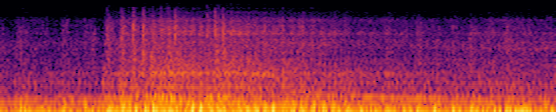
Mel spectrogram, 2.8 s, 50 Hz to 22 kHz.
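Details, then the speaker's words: 2022 Honda Navi 110cc carbureted scooter on a cold start, idle slightly higher once warm. A slow, uneven low chuffing with the lights on, then it stalls; the idle is set too low and may need bumping up: rough low idle. "it does okay but the idle thing with the lights is still a problem no matter what oh it died oh fail navi fail"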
